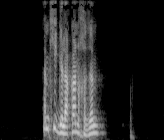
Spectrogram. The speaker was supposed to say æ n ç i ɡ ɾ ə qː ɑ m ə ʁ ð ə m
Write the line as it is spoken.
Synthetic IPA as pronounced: æ m ç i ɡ l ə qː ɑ n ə χ ð ə m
